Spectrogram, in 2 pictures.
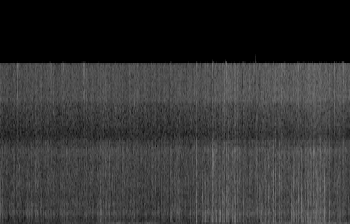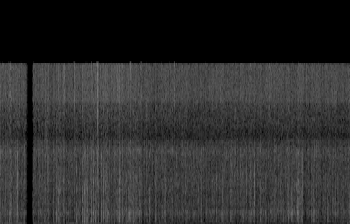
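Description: Steady rain falling. It grows louder, with a deeper rumble underneath, from about four to seven seconds in, then eases. The sound cuts out for an instant just past halfway.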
